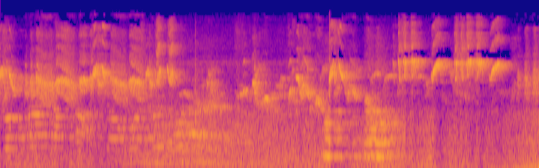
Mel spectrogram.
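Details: A freshly wild-caught Chinese hwamei in a cage sings a structured song like a tame bird. Rich warbled and whistled phrases come in bursts, while voices and a few sharp clicks are heard alongside.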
